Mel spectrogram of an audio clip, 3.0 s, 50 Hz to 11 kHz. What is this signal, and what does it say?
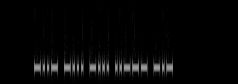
Morse code, heard as a keyed tone, about 44 wpm, 700 Hz. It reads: XBB2K
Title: Code Groups - 5 Letter:Numbers - 45wpm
